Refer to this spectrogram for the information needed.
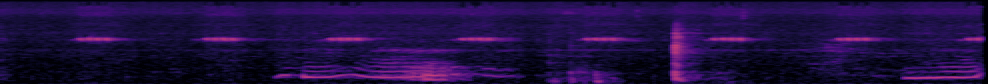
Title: Snoring Cat 😴🐈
